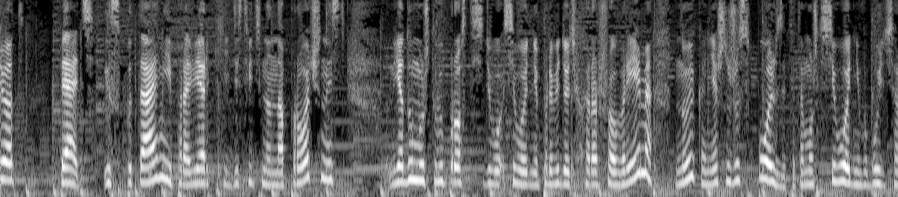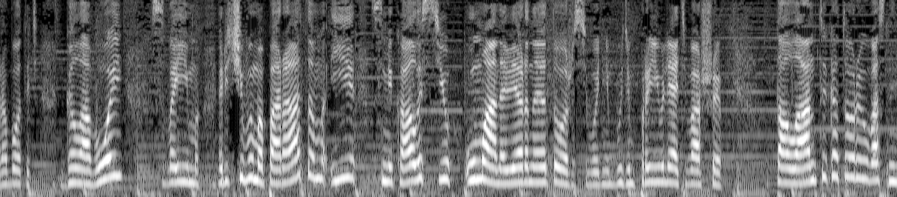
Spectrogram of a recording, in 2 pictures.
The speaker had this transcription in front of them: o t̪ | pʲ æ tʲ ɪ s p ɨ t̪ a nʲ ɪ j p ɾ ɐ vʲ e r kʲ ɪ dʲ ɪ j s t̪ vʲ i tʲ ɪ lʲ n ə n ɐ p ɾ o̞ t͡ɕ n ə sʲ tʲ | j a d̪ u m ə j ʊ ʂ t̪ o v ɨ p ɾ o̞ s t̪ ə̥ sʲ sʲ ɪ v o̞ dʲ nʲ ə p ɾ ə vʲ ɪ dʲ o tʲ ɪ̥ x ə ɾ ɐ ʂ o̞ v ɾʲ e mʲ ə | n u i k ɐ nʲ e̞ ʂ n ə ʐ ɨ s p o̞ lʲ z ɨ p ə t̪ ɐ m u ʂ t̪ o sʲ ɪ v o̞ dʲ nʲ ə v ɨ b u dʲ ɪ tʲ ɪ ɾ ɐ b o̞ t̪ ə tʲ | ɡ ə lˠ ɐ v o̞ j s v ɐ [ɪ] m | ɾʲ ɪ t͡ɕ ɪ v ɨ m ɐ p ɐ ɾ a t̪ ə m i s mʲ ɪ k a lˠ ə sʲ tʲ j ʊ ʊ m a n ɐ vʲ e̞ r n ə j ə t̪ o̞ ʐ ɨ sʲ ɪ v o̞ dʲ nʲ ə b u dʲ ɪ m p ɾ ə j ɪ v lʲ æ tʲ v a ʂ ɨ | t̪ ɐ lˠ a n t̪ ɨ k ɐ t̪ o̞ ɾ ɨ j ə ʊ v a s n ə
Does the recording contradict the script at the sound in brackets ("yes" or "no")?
yes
